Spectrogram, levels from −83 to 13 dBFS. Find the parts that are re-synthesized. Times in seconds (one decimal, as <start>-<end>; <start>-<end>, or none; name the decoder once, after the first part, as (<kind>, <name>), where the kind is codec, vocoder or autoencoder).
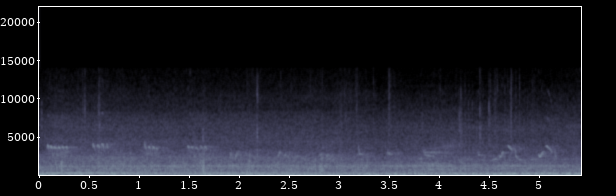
0.0-5.4 (vocoder, Vocos)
